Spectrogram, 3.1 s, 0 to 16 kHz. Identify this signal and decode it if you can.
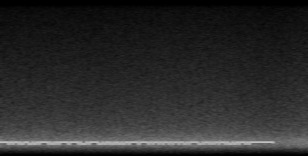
RTTY (75 baud, 170 Hz shift), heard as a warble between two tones, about 1360 Hz centre, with radio static and a narrow filter. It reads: … DE DL7HYK K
